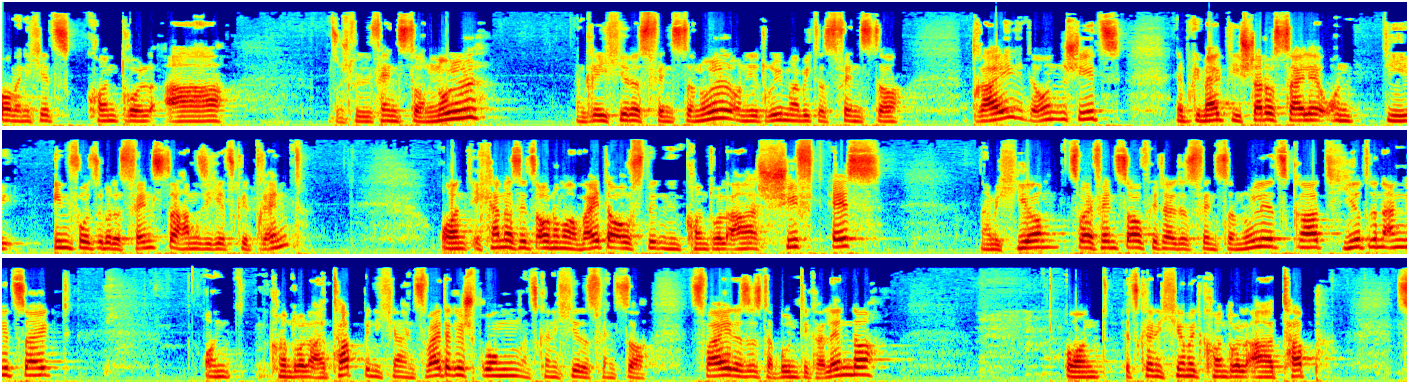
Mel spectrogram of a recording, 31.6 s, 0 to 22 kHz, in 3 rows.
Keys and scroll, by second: 1.3 ctrl+a, 3.4 0, 15.4 ctrl+a, 16.4 shift+s, 21.6 ctrl+a, 22.2 Tab, 24.9 ctrl+a, 26.2 2, 29.2 ctrl+a, 29.4 Tab, 29.6 ctrl+a, 30.2 Tab, 30.4 ctrl+a, 30.6 Tab.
